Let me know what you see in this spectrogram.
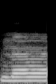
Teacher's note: الف سے پہلے زبر ہے، الف مد ہے، نون کو آپ نے کھینچنا ہے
